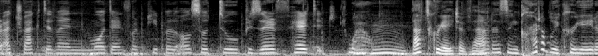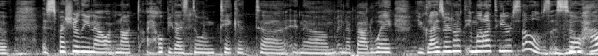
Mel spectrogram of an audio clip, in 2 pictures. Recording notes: Live from SHD 2023. UOS College of Fine Arts and Design.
